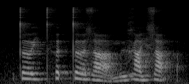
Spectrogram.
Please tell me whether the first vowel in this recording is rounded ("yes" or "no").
no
